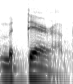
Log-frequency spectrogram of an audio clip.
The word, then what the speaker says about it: Madeira: Right, and I would pronounce that Madeira, but that's okay.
